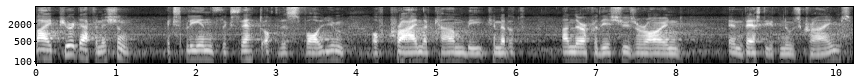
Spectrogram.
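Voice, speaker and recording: A man with a strong Northern Irish accent speaks at a moderate pace and a fairly low pitch. His pitch varies in an ordinary way, with noticeable background noise behind him. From Northern Ireland. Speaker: panelist on cyber crime, law enforcement background. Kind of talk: panel discussion.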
